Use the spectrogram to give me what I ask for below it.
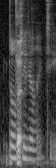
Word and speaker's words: Dulce de leche: How would you say it again? – Dulce de leche, yeah.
